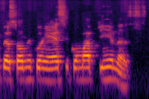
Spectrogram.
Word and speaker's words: Apinas: Então, aqui o pessoal me conhece como Apinas.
